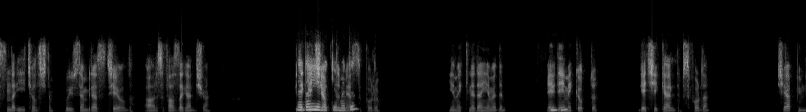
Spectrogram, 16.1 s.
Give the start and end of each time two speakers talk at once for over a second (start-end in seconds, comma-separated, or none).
5.9-7.2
